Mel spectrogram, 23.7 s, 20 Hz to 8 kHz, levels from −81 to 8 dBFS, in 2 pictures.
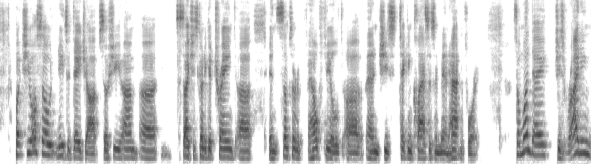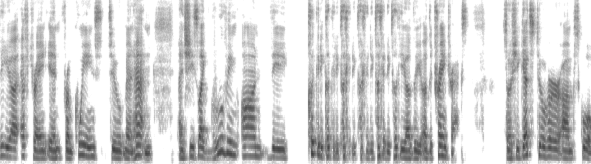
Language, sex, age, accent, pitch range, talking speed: English, male, 50-69, American, 140-195 Hz, 170 wpm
